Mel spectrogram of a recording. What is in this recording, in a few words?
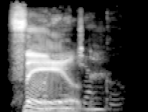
announcer saying failed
